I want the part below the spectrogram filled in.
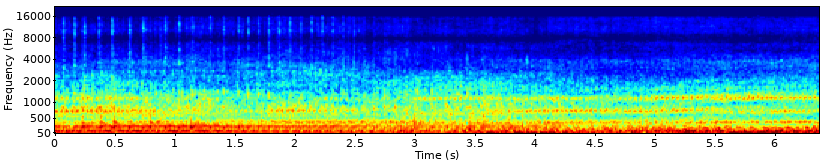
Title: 1972 Mercury 402 40HP rough idle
